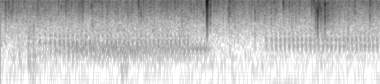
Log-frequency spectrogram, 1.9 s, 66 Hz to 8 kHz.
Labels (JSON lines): {"label": "biophony, croak", "recorder": "SoundTrap 500"}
